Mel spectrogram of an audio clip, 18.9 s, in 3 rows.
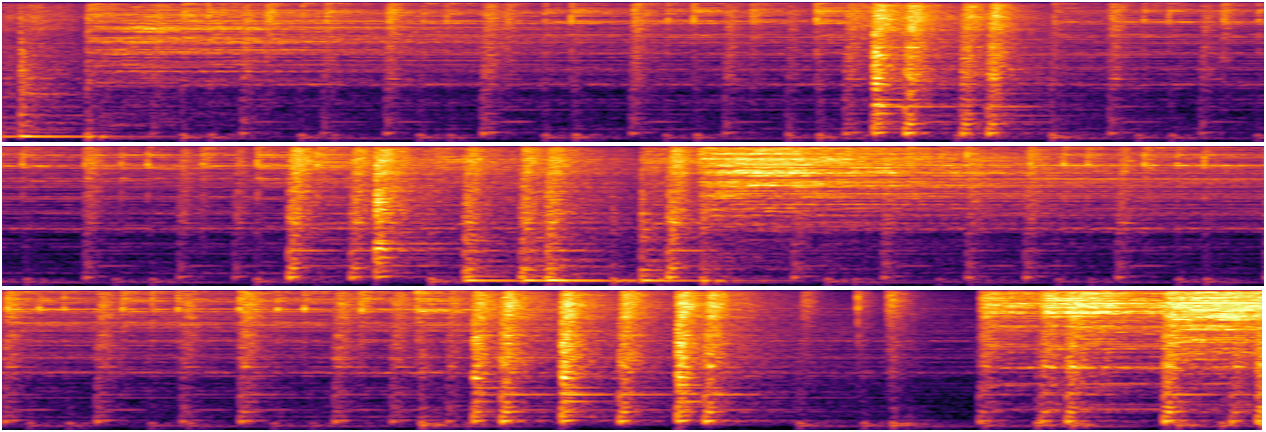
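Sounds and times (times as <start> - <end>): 
jazz drums: 0.0 - 18.9.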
